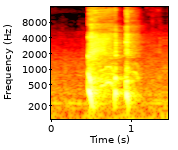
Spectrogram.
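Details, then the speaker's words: Adult woman with a hoarse voice from a cough, speaking during a live stream, gives a short run of three coughs: a strong first burst followed by two quicker ones. "आज आवाज बसलाय म्हणजे खोकला झालाय थोडा त्याच्यामुळे बोलता येत नाही"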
